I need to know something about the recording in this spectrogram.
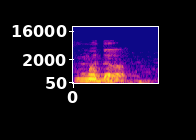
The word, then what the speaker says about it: mother: know that this time you cannot pronounce R clearly. You can call it mother. Okay. So is long and it seems that you're pronouncing R, but you're not pronouncing R at all. So it is mother. So when I say mother, there is no R, I'm just pronouncing.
